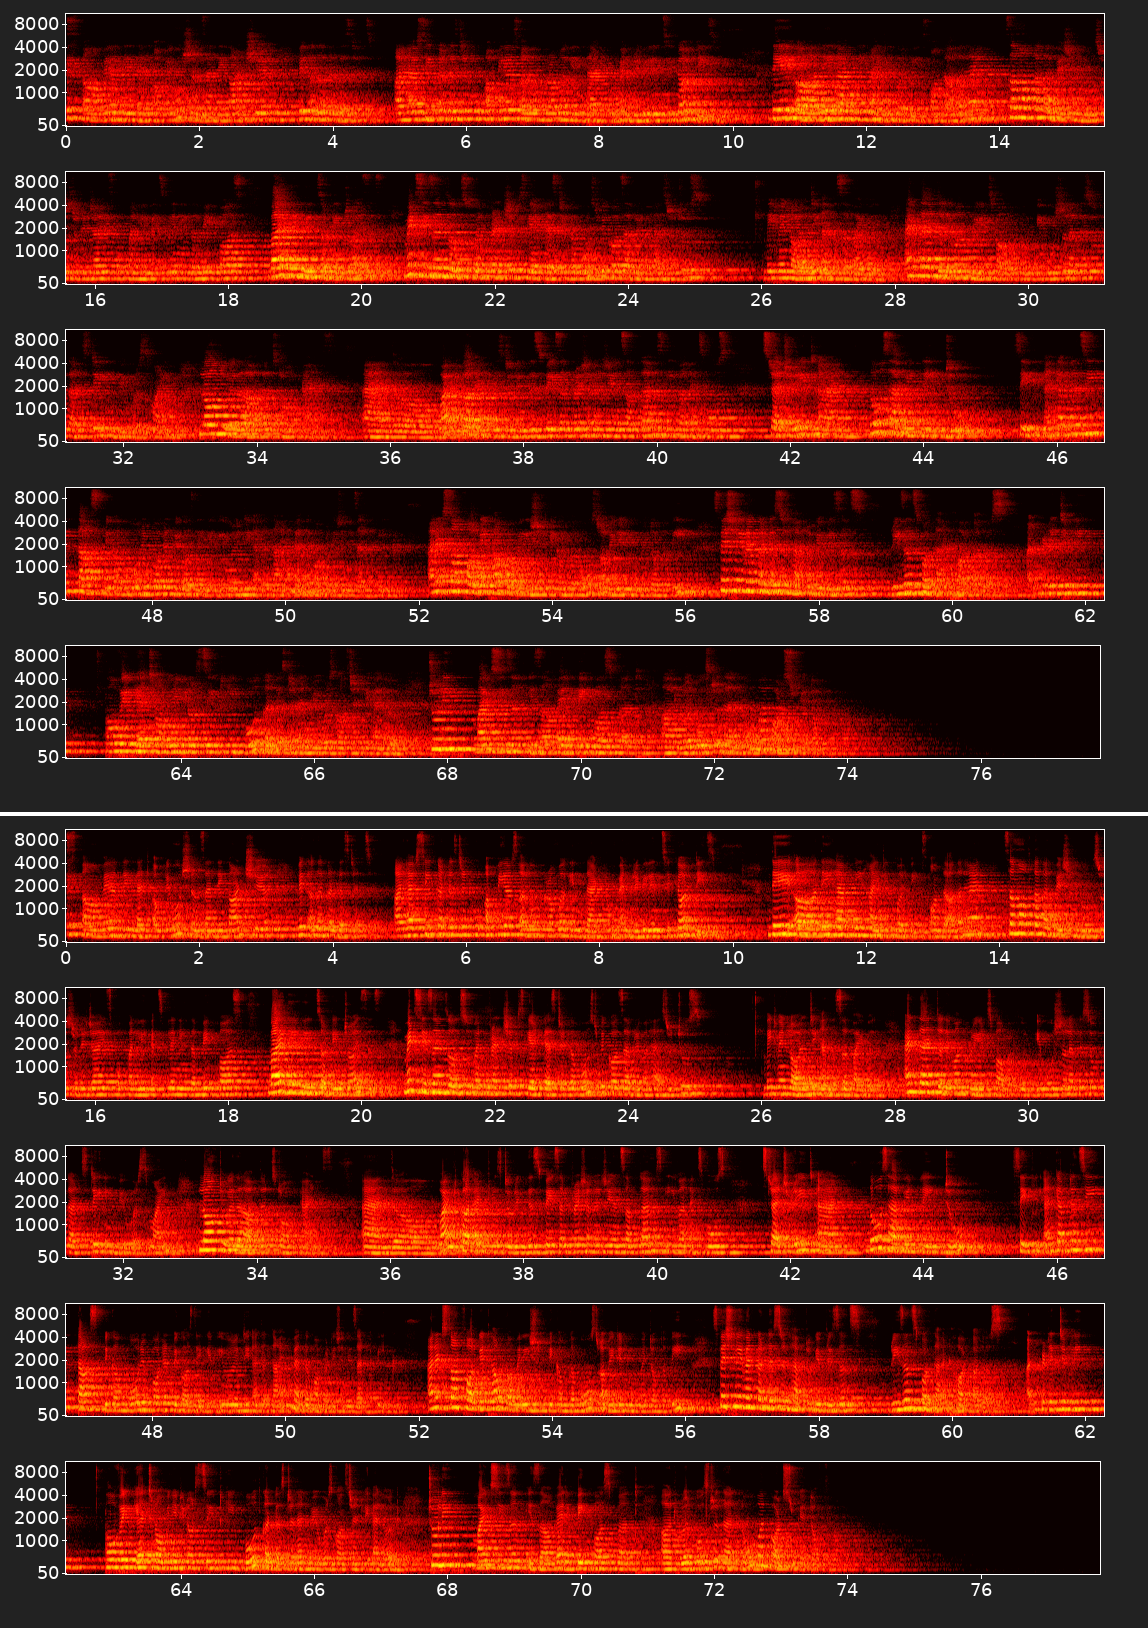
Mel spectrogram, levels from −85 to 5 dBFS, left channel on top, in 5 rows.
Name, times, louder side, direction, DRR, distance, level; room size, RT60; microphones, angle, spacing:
voice 1, 0.0-4.4 4.9-9.6 10.5-13.8 14.1-18.1 18.4-20.2 20.6-25.1 26.0-34.9 35.6-41.0 41.7-42.8 43.1-44.6 45.4-51.5 52.1-58.5 59.0-60.7 61.1-62.0 62.9-68.1 68.4-73.9, right 2 dB, 85° right, 0 dB, 0.4 m, -30 dB
3.0 x 2.0 x 2.8 m, 2.9 s
head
